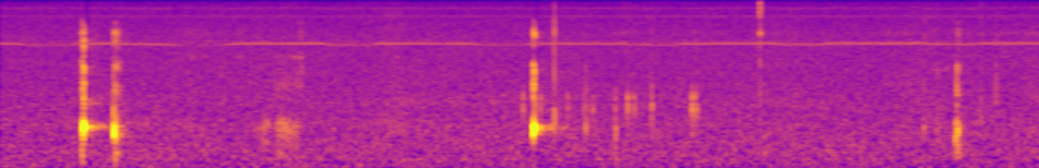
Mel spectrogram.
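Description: Brief sharp clicking catches over a quiet room hiss, a few seconds apart; hiccups.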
